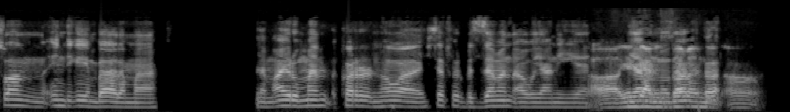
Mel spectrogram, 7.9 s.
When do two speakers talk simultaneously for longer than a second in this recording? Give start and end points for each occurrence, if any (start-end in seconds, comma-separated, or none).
5.9-7.3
